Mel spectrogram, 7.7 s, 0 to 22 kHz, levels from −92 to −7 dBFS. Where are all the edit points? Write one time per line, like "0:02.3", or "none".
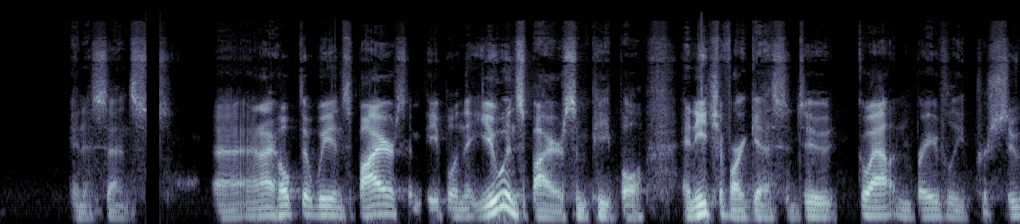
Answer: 0:06.3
